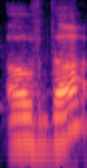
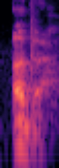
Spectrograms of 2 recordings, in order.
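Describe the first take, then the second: First: Both words are pronounced fully and separately. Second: The words are reduced and blended into one. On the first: The speaker calls it wrong. "I don't say of the" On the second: The speaker calls it right. "I say other"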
